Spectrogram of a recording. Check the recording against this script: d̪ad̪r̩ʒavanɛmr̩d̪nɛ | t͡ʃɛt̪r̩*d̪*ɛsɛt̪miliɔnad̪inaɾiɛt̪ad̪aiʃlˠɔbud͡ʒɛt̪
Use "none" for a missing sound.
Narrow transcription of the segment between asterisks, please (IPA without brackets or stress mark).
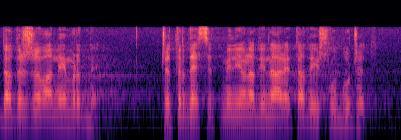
d̪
